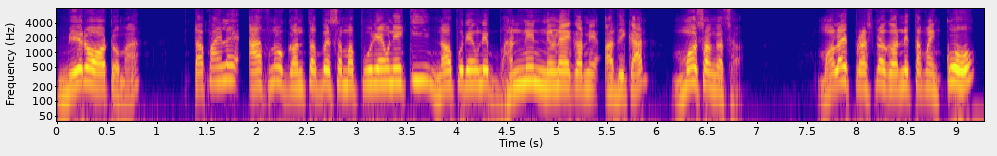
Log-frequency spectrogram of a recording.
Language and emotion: Nepali, angry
